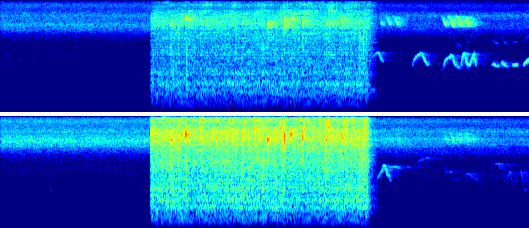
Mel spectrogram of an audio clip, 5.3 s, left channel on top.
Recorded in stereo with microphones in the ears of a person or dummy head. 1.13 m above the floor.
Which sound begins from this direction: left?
A bird, at 3.8 s.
